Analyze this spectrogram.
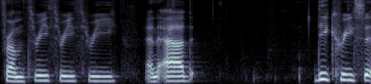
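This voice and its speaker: With a Canadian accent, a woman mumbles in a fairly low pitch. Her intonation is monotone and flat, and her pace is fairly slow. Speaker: city councillor. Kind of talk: council meeting debate. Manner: mumbling.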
